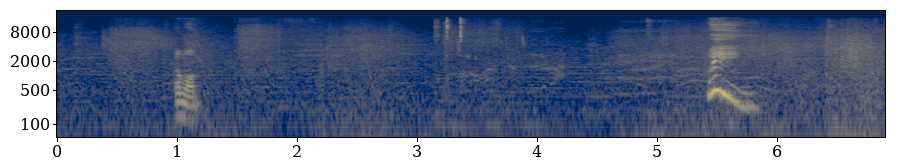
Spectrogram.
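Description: A lightsaber swooshes through the air.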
